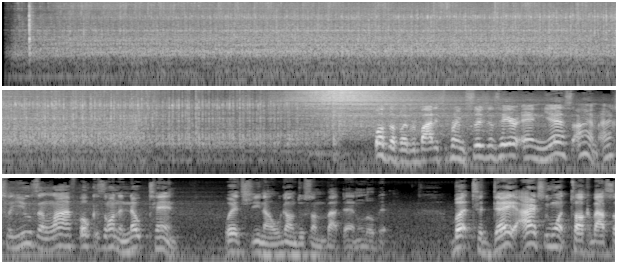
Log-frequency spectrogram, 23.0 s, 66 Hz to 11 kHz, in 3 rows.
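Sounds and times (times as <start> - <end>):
film projector clatter: 0.0 - 11.6
rising whoosh: 10.8 - 17.3.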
